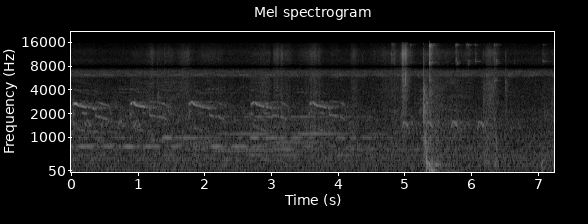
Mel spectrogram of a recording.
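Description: A bird calls a short, falling note about once a second, five times. Then, about five seconds in, come two thuds with a few softer knocks as a yoga jump-back lands: hands and feet meeting a mat on a wooden floor.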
